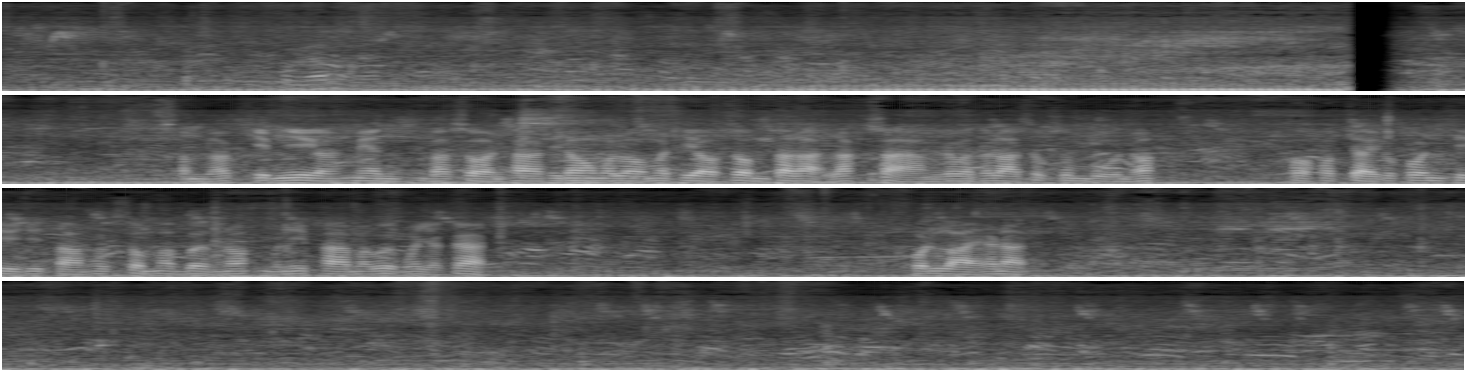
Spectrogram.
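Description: Men and women chatter in a crowd all around, outdoors.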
